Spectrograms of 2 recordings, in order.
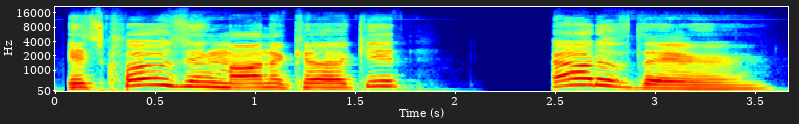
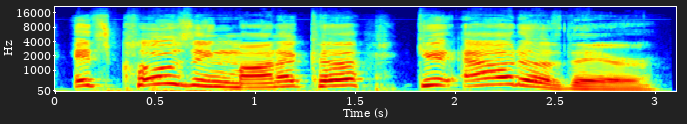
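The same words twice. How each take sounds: First: It is said flatly and woodenly. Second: It is said with emotion.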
